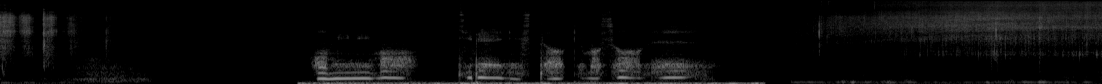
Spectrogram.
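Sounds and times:
low rumble: 3.0 - 7.7
speech: 3.2 - 7.1
carbonated foam fizzing: 8.0 - 11.0.

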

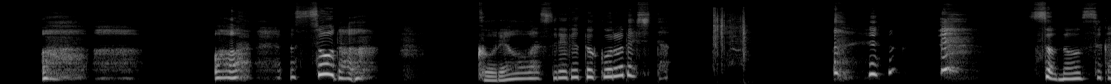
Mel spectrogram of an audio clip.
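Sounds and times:
speech: 2.2 - 3.8, 4.8 - 6.8, 10.5 - 11.0
camera shutter click as a photo is taken: 7.1 - 7.5.

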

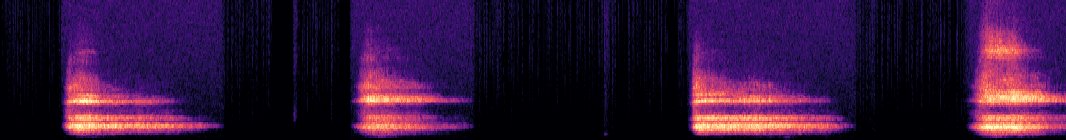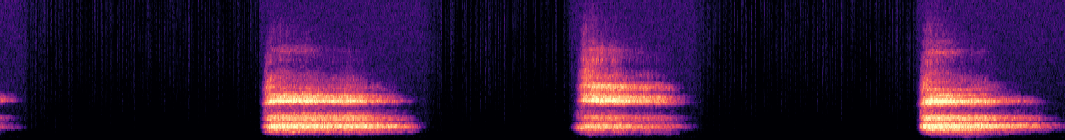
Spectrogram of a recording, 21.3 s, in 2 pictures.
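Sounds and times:
sleep breathing ASMR: 0.7 - 2.2, 3.6 - 4.7, 6.9 - 8.5, 9.8 - 10.8, 13.3 - 14.9, 16.4 - 17.6, 19.9 - 21.3.

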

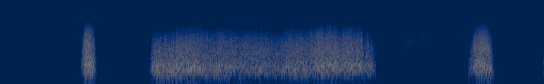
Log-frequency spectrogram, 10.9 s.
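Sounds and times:
blowing into the right ear: 1.7 - 1.9, 3.1 - 7.5, 9.4 - 9.9.

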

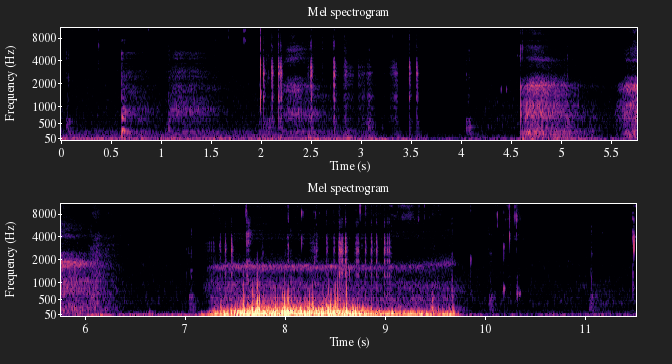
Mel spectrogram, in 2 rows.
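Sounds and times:
breathing: 0.6 - 2.9, 4.6 - 6.5, 7.2 - 9.8.

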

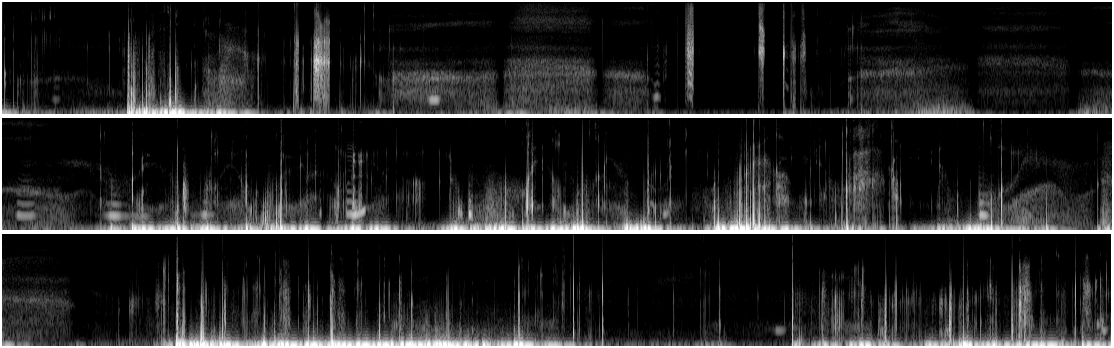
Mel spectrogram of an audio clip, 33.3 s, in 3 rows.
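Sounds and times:
ear licking: 0.0 - 5.4, 11.1 - 21.6, 23.4 - 33.2.

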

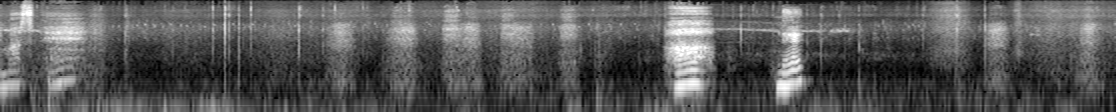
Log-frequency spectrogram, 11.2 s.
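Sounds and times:
speech: 0.0 - 0.9, 7.8 - 8.2
faint clicks: 0.0 - 4.6, 5.6 - 10.0
person sniffing a scent: 3.3 - 5.8.

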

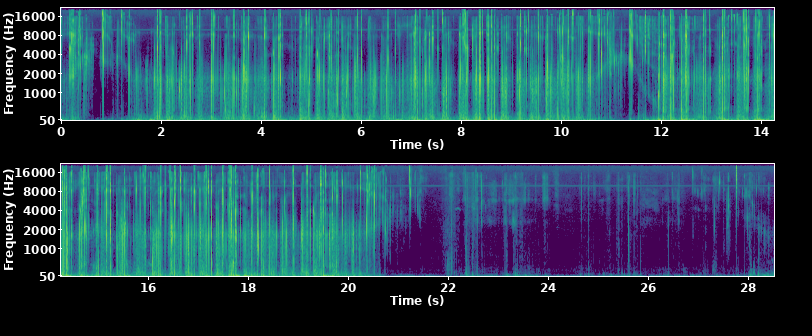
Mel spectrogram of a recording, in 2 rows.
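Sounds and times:
wet squelching ear licking ASMR: 0.0 - 21.4.

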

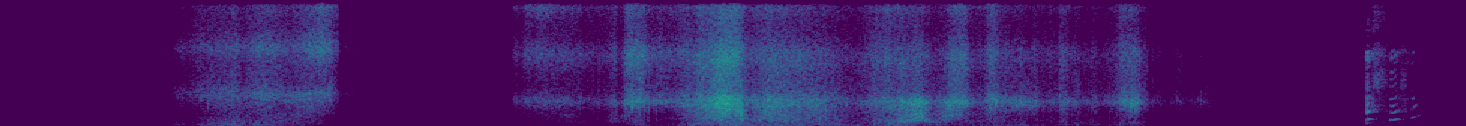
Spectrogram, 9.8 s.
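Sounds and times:
ASMR ear cleaning sounds in the left ear: 1.2 - 2.2, 3.4 - 7.9.

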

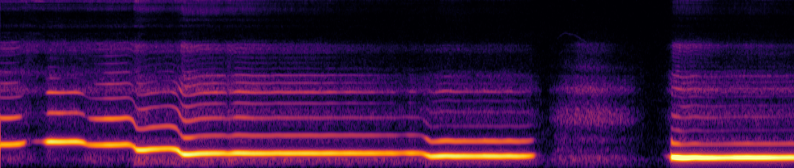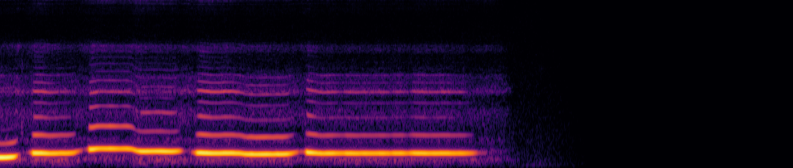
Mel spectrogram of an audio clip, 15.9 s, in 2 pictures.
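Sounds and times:
person singing a lullaby: 0.0 - 5.4, 6.7 - 13.0.

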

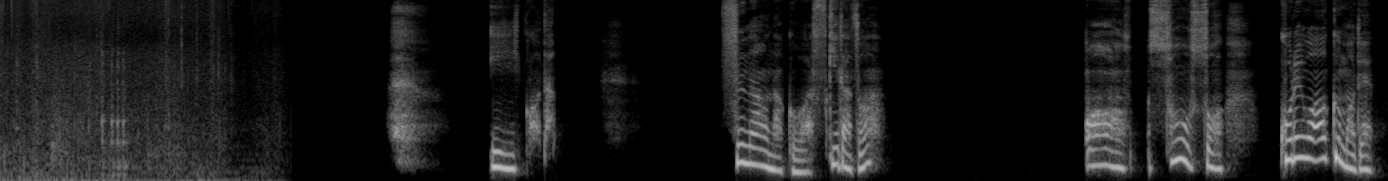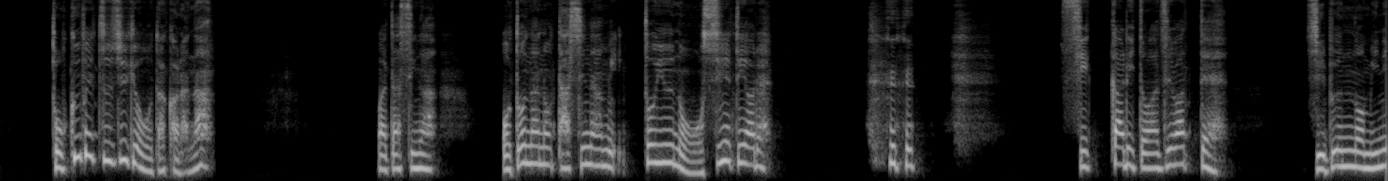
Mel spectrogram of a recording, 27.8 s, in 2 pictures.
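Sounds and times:
adult woman's teasing voice: 4.9 - 5.6, 7.2 - 8.9, 10.9 - 13.8, 14.4 - 16.1, 17.7 - 18.3, 19.0 - 21.7, 24.6 - 26.2, 27.0 - 27.7.

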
